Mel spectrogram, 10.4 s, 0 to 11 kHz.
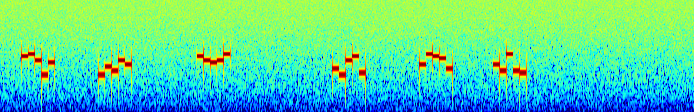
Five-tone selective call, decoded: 00817 15386 08788 41802 66094 63332

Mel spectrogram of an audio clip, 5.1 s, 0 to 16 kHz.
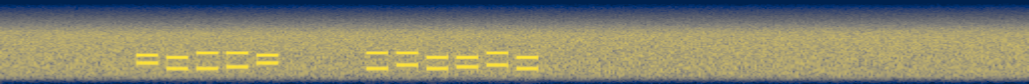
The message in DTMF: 01360 391491

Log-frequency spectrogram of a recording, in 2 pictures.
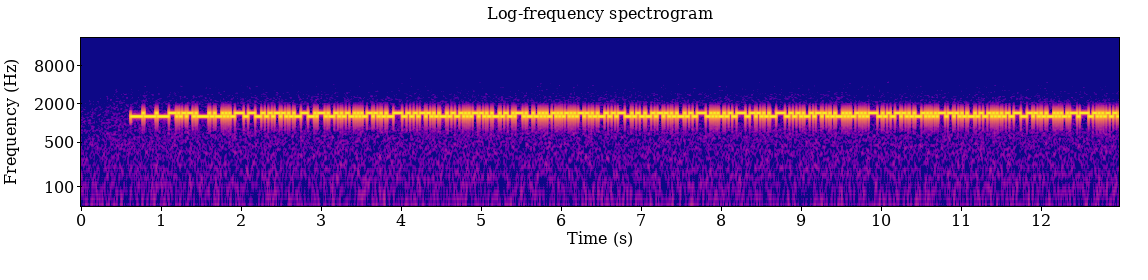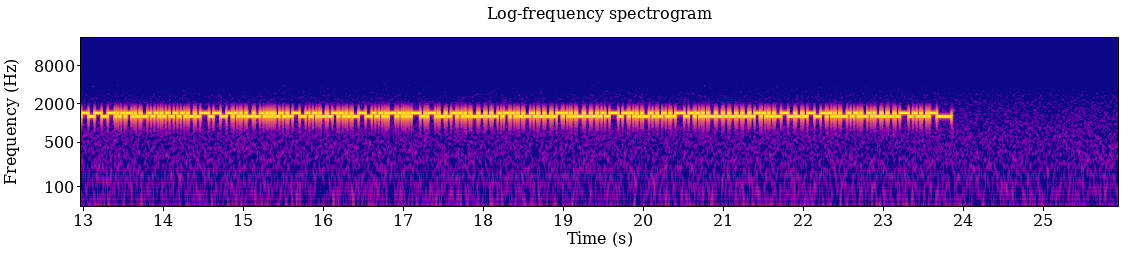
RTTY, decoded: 6598 93726 58 24 231644 8927 25625 587 6452 43 2429 6354899 828159 760981 9834531 17 01 125 005 111 919 8711503

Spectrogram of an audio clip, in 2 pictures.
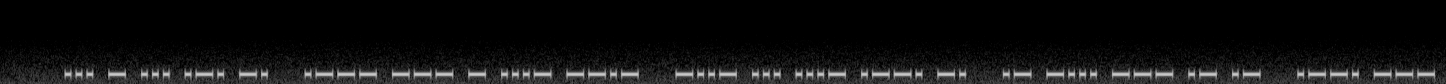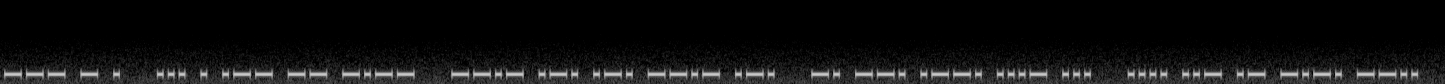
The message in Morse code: STSRN JOTVQ XSVPN ABOAA POOTE SEWMY QRRQR NGPVS HUACZ

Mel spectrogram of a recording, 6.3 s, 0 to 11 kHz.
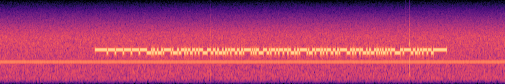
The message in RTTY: ECW98 8YOG1 ZK8NQ NS5I7

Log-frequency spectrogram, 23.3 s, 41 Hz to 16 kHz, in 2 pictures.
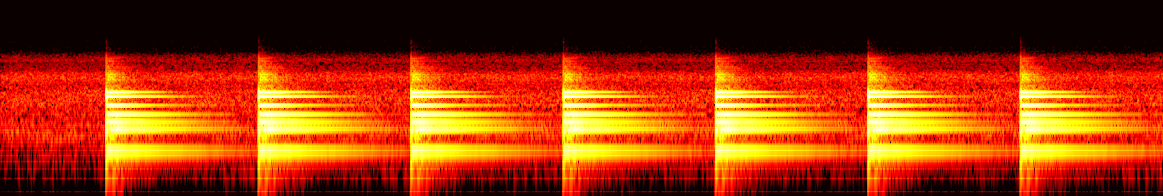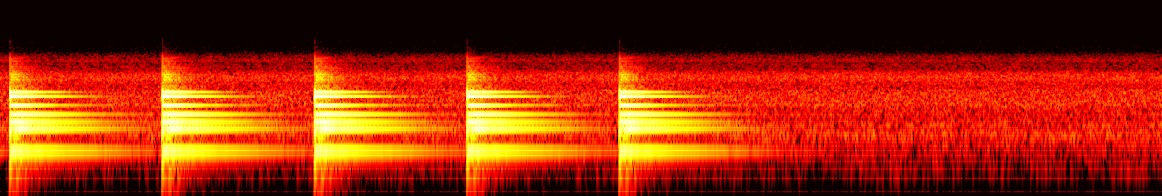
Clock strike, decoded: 12

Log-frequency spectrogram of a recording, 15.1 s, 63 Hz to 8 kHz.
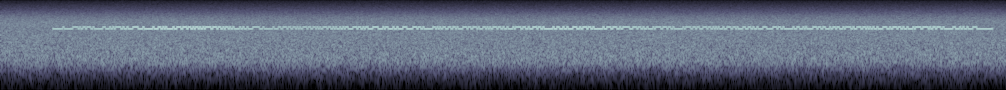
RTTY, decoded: CE9UXA DE DK5U R R FB BOB. RIG HR 30 W, ANT 3 EL YAGI. WX CLEAR, 3 C.

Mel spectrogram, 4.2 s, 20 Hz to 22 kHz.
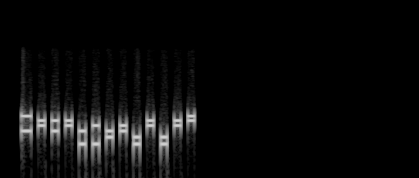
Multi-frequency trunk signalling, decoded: KP 09024361010 ST

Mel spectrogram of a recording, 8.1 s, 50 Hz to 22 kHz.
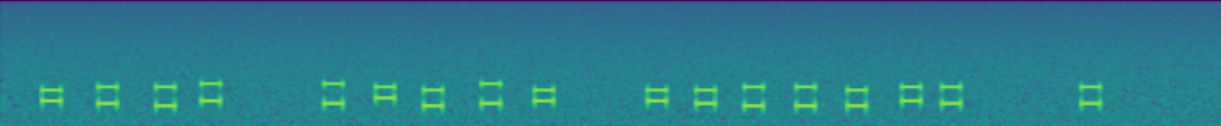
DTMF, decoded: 7529 60167 7422185 5

